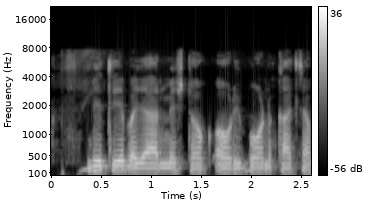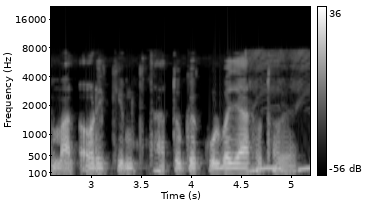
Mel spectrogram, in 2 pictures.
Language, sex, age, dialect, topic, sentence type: Bhojpuri, female, 18-24, Northern, banking, statement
